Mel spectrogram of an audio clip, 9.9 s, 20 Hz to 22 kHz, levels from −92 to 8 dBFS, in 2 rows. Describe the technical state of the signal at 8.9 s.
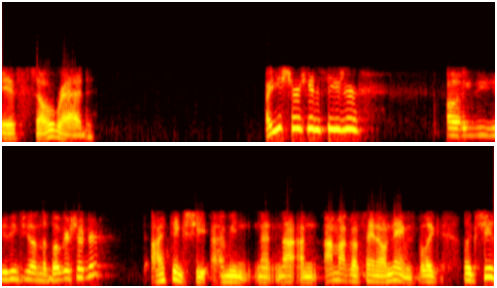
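At 8.9 s the speech is still under G.729 codec coding, which covers the whole clip. The sound is confined to roughly 150 Hz to 3.5 kHz, and within that band it is rebuilt from a vocal tract filter, a pitch predictor and a few pulses per sub-frame. The result is a plainly rough, slightly synthetic sound that points to an 8 kbit/s coder. Simple telephone band-limiting would sound muffled but smooth, without this grainy, resynthesised texture.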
